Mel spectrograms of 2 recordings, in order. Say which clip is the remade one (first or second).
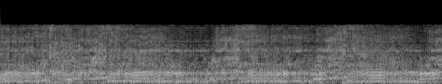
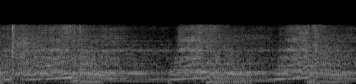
first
